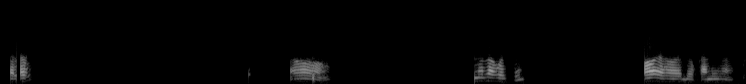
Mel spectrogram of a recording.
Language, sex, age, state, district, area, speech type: Assamese, male, 45-60, Assam, Darrang, rural, conversation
